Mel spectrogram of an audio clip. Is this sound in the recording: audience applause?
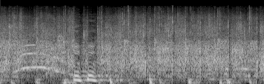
yes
